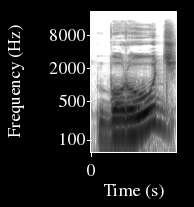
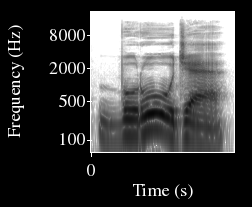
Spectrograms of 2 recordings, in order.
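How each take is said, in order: First: The word ends on a consonant. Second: The word ends on a long vowel. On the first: The speaker calls it wrong. "I didn't say buruj and then stopped" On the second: The speaker calls it right. "I said buruja, simply because the word ended with tanween fatha"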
